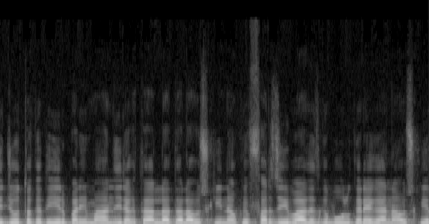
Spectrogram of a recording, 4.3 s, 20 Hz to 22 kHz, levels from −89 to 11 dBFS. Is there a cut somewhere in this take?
no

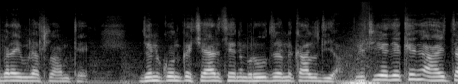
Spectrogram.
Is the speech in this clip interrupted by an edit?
yes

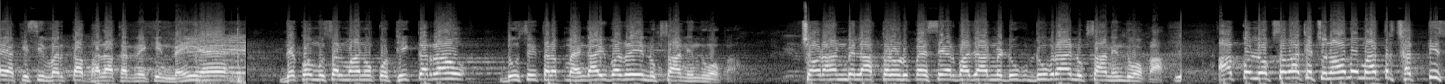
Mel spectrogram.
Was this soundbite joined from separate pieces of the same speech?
yes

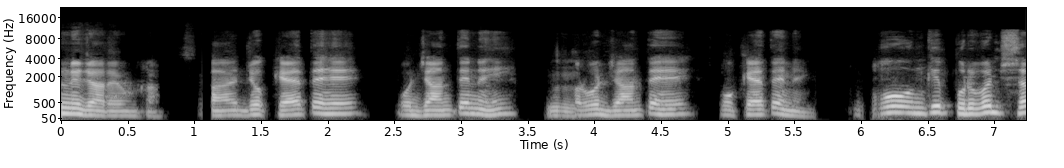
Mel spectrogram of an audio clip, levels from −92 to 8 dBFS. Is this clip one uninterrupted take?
no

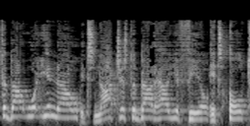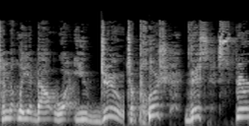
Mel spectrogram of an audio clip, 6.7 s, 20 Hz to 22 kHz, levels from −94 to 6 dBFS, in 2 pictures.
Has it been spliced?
no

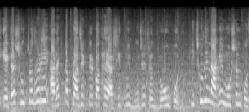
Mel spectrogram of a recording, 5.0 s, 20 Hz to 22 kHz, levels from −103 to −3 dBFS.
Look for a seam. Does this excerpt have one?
no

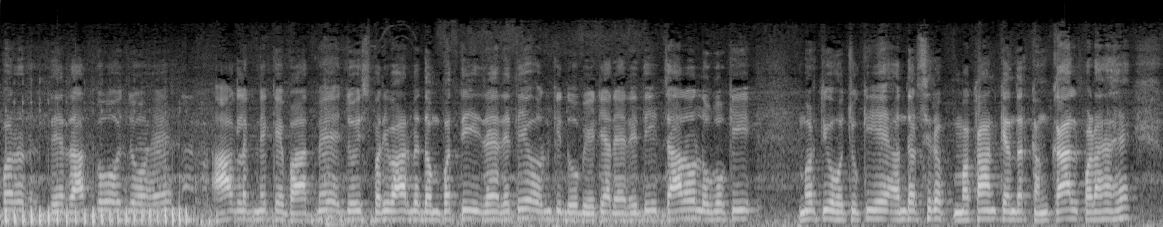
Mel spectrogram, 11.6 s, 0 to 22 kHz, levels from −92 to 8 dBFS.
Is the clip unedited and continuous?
yes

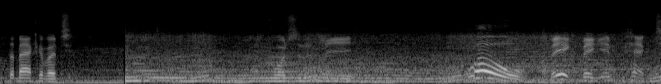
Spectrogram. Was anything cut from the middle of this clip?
yes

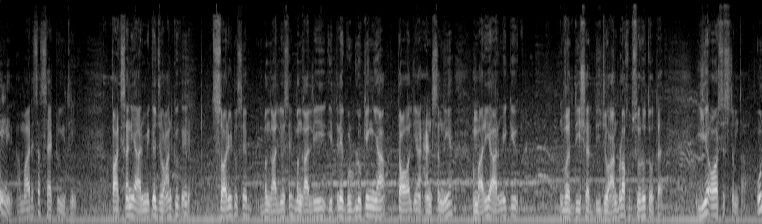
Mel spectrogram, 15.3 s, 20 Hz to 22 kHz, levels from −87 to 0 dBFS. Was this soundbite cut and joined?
no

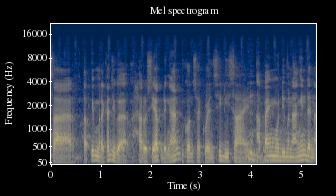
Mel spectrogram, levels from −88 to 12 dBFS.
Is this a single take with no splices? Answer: no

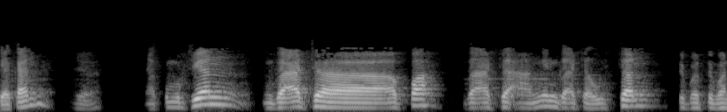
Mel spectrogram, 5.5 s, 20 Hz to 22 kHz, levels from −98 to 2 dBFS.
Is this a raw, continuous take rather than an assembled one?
no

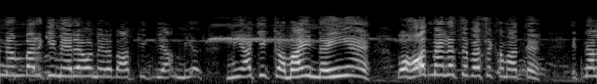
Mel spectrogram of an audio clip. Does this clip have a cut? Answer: no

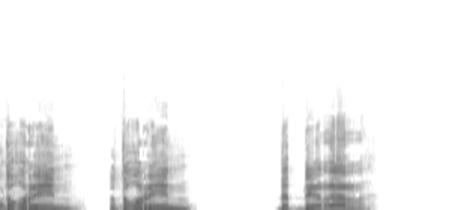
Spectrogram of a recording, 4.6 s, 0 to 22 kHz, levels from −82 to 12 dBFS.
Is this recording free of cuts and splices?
yes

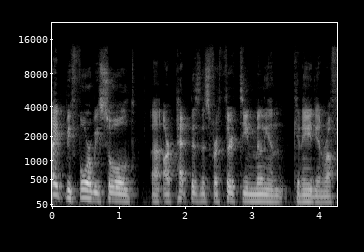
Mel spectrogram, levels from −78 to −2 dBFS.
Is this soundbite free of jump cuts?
no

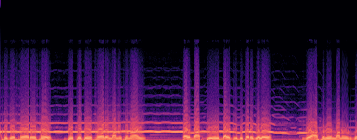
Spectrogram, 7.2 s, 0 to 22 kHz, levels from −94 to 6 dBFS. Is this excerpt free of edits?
yes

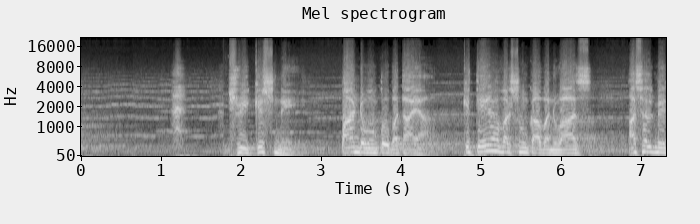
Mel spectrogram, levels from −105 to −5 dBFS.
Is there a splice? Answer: yes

